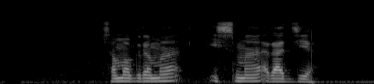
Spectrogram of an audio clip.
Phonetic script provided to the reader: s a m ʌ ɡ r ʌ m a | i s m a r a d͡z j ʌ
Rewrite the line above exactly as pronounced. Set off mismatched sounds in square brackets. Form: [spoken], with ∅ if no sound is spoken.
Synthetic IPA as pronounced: s [ʌ] m ʌ ɡ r ʌ m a | i s m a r a d͡z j ʌ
